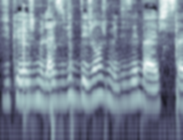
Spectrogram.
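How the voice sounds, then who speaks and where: Noticeable background noise sits behind this speaker. She is a woman with a fairly low pitch. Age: 20s. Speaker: theatre company worker. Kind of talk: casual chat.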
